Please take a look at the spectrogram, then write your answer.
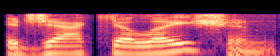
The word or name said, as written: ejaculation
